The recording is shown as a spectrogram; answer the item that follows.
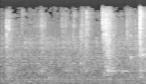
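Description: Faint rustling and crackling of hoya roots being pulled and torn free of a mesh pot where they had grown through, with a short crackle about one and a half seconds in and another at the end.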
